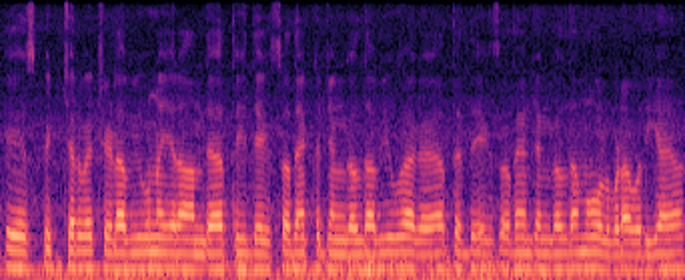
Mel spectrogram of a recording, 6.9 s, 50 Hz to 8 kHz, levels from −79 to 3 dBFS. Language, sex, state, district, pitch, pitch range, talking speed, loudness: Punjabi, male, Punjab, Kapurthala, 130 Hz, 125-130 Hz, 235 wpm, -16 LUFS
